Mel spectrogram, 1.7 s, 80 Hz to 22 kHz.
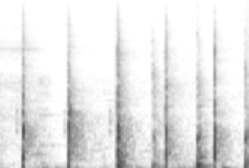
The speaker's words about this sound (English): So Riyad Mahrez this season, he's got 20 goals plus in all competitions, and for someone who doesn't even start every game, can we just like clap for Pep?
